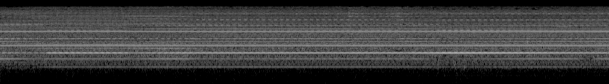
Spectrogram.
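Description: A milling cutter whines steadily at a high pitch.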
